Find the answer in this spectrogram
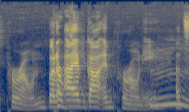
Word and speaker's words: Perrone: up in my head every time say it Peroni it okay it's Peron but I've gotten Peroni that's not like a I would botch it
